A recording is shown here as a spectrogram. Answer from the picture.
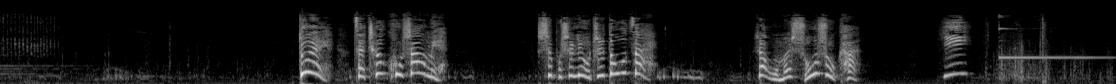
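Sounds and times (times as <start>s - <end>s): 
pigeons cooing: 0.9s - 2.6s, 4.4s - 5.2s, 6.2s - 7.5s
speech: 3.6s - 4.6s, 5.5s - 6.7s, 7.6s - 8.6s.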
